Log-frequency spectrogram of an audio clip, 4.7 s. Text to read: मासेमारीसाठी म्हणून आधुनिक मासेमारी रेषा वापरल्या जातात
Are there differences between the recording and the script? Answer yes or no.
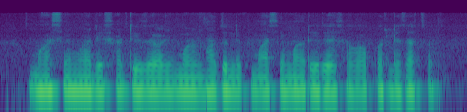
yes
